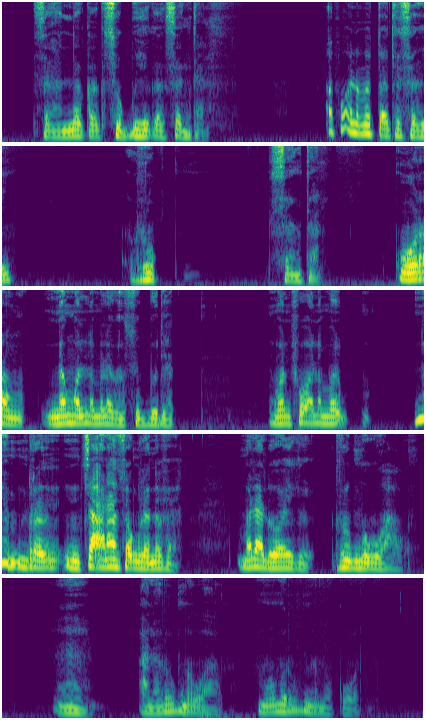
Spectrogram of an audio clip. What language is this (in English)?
Mansoanka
